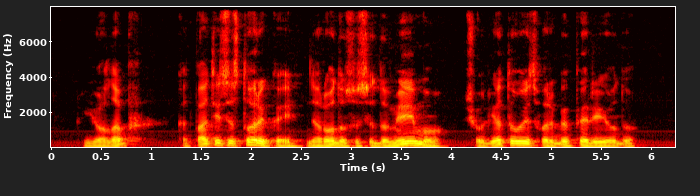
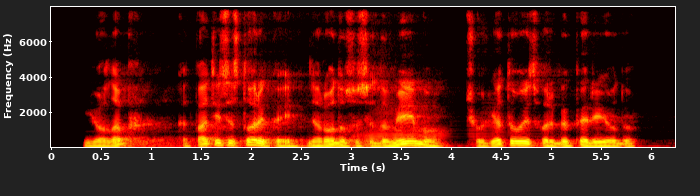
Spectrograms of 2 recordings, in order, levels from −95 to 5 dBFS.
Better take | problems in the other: first | noise reduction (neural mask model DeepFilterNet 3)

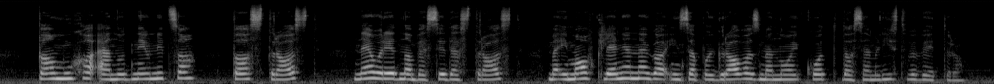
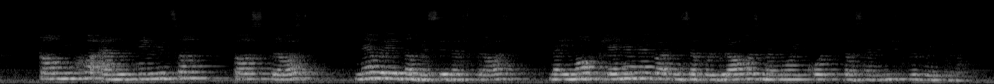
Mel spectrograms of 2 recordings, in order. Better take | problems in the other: first | room echo; dies away in 0.9 s

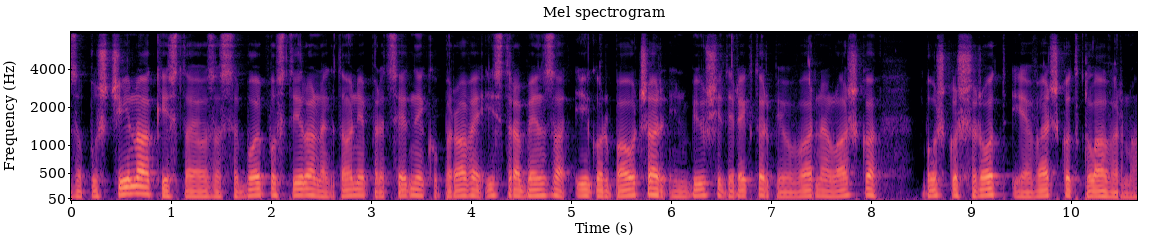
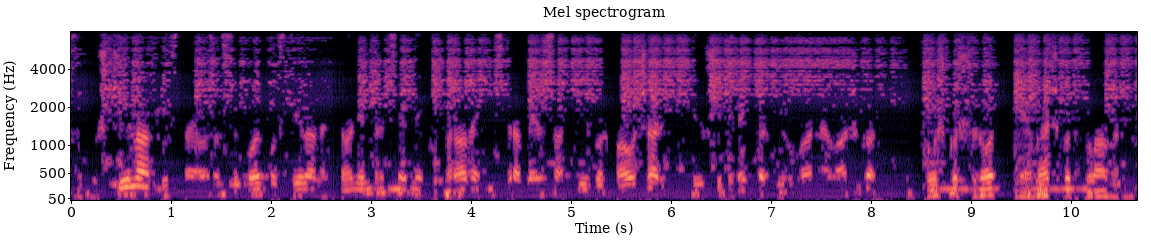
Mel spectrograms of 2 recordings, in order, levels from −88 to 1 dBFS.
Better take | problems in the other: first | noise reduction (classical method spectral subtraction)

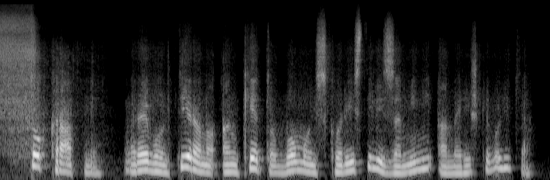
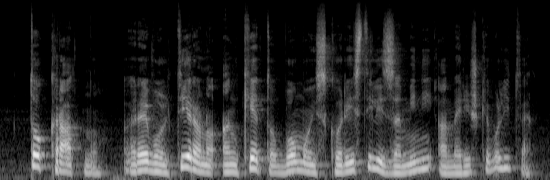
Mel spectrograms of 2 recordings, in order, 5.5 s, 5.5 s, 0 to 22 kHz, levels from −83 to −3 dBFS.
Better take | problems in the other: second | noise reduction (neural mask model RNNoise)

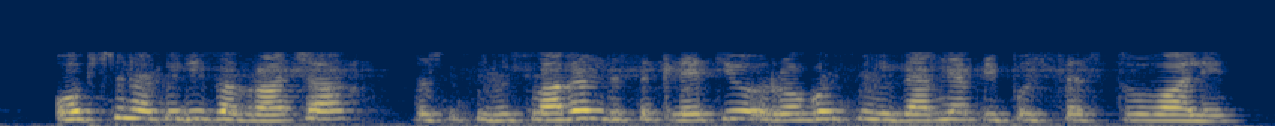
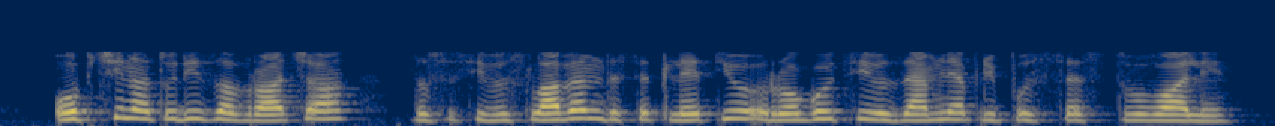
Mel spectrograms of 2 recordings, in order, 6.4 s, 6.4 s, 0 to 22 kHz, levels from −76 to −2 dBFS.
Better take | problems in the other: second | noise reduction (neural separator model SepFormer DNS4)

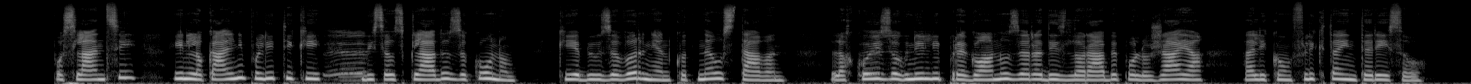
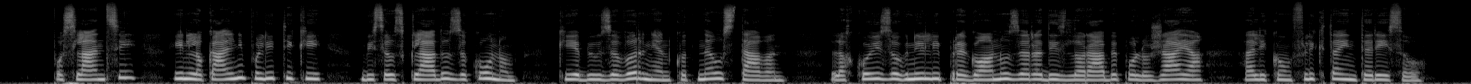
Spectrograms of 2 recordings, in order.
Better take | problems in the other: second | noise reduction (neural mask model DeepFilterNet 3)

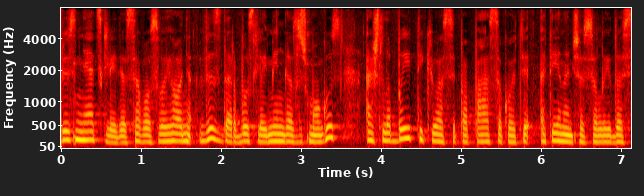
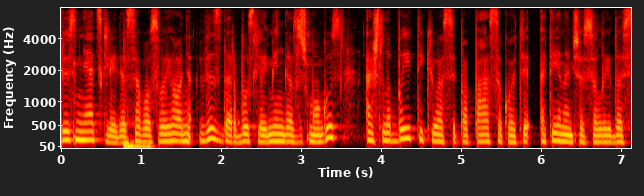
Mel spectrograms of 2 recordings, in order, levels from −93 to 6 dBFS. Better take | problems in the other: first | noise reduction (neural mask model RNNoise)

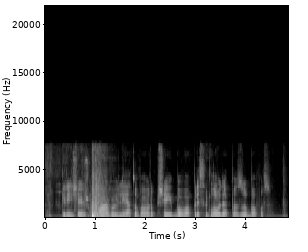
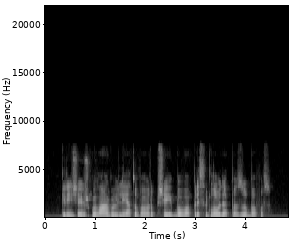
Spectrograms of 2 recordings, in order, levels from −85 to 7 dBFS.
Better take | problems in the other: second | background sound (Thump, thud); 2 dB below the speech

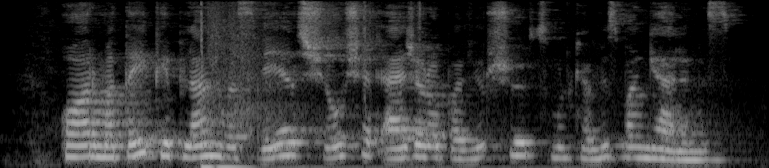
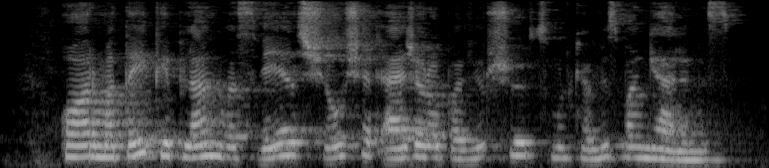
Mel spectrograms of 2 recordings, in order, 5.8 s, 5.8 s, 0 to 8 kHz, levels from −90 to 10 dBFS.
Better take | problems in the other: second | background sound (Gunshot, gunfire); 12 dB below the speech

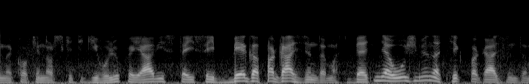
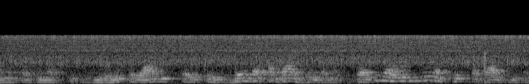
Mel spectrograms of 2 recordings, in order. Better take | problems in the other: first | background sound (Sink (filling or washing) / Water tap, faucet / Liquid); 1 dB below the speech // room echo; dies away in 0.7 s

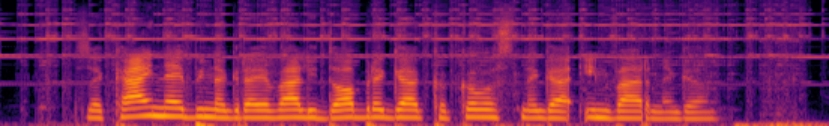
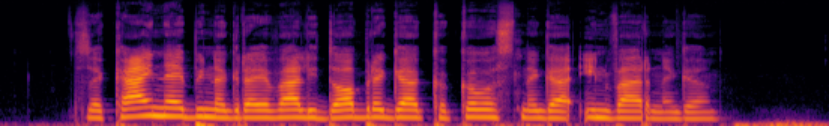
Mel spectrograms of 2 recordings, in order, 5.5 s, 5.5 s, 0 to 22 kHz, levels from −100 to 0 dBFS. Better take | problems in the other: second | background sound (Bicycle bell); 15 dB below the speech

